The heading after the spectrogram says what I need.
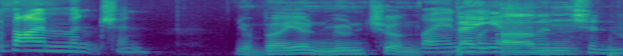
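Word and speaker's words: Bayern München: Probably because it's the correct pronunciation. But I actually say Bayern Munchen.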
